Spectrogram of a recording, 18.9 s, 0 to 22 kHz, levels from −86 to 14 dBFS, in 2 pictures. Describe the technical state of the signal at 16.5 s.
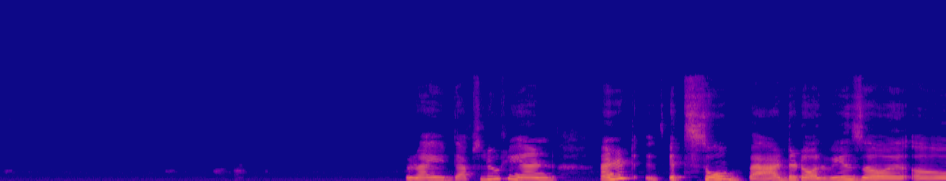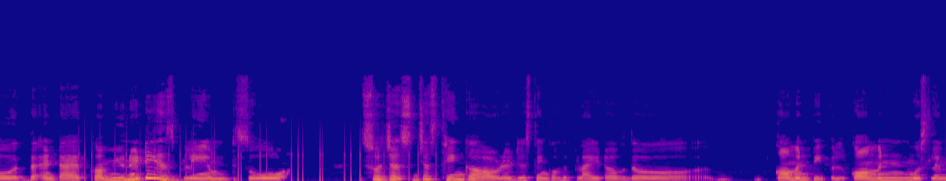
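Around 16.5 s the signal is intact, with no audible fault at that point in the speech.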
